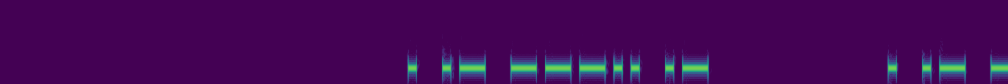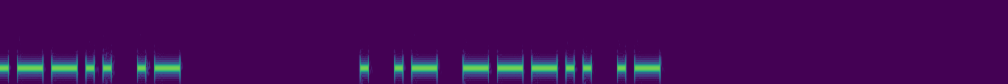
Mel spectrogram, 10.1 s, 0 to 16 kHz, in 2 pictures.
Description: Morse code, heard as a keyed tone, about 28 wpm, 700 Hz. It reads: EA8A EA8A EA8A
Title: DXCC-100 Call Signs - 4 Characters - Repeated 3x - 28wpm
